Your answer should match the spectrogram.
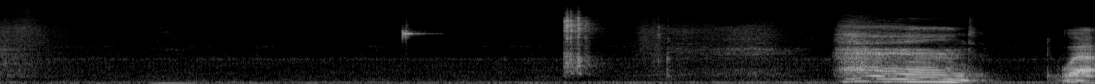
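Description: A Samsung Galaxy phone camera taking a photo: a short high beep about four seconds in, then a sharp shutter click a couple of seconds later. Near the end a person makes a drawn-out voiced sound, about a second and a half long.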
